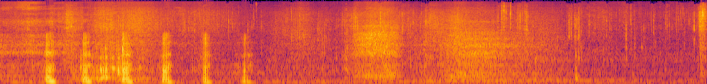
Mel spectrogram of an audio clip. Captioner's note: laughs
